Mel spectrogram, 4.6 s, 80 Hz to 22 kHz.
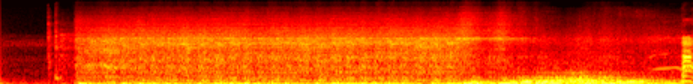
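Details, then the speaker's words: V8 drift truck on its first start after finishing the custom 4-link suspension: a deep, loud, lumpy idle with raw exhaust bark, louder than usual because a muffler section is off; engine sounds healthy. "It's louder right now because that muffler section isn't on."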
